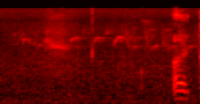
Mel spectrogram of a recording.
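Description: Quiet outdoor background with a few short, faint bird chirps in the first half, then a woman's voice begins just before the end.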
